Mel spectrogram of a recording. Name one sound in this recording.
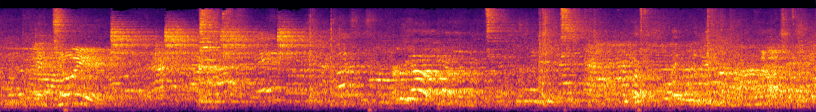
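A crowd of young people chatters in a large echoing hall.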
